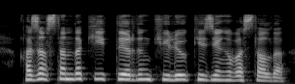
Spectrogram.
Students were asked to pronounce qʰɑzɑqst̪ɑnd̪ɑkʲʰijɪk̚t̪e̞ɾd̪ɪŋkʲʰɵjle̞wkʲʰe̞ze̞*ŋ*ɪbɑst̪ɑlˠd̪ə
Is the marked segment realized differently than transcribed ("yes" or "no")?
no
